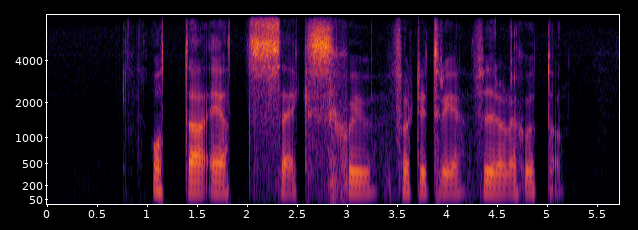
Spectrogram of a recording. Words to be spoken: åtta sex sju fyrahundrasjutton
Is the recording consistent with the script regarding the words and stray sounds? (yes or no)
no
